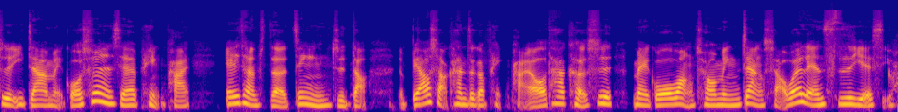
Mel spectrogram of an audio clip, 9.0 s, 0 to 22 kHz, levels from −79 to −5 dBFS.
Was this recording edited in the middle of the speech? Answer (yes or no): no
